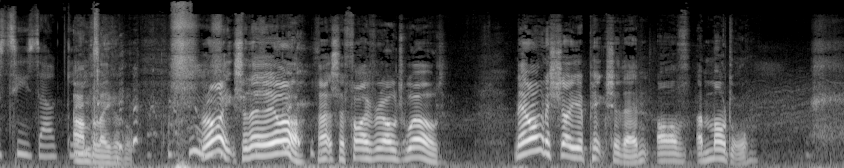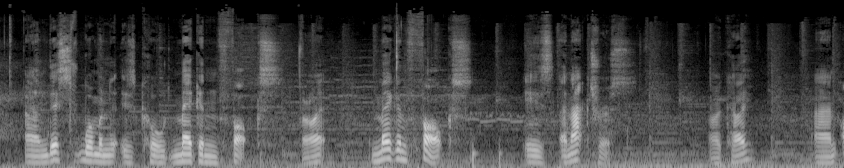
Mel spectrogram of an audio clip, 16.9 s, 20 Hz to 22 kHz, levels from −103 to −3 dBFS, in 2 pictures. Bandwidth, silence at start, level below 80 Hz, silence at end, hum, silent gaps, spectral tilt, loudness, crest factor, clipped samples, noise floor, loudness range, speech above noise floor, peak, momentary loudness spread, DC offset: 19 kHz; 0 s; -48 dBFS; 0 s; none; none; -5 dB/octave; -23 LUFS; 20 dB; under 0.1%; -53 dBFS; 13 LU; 29 dB; -4 dBFS; 21 LU; under 0.1%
